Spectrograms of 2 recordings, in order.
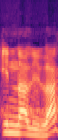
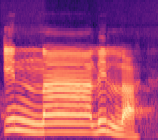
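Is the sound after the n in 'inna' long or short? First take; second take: short; long. First: The sound after the n is short. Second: The sound after the n is long. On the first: Indeed, it is for God. The speaker calls it wrong. "naknya tidak ditekan, tidak dipanjangkan" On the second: We belong to God. The speaker calls it right. "Naknya jangan lupa dipanjangkan"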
